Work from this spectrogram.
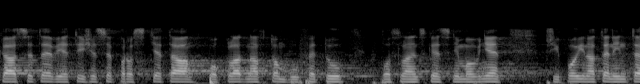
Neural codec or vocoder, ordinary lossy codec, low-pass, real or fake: none; MP3, 48 kbps; 5.4 kHz; real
